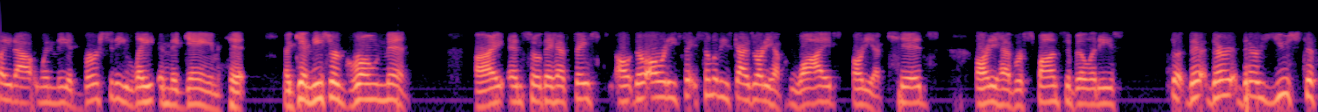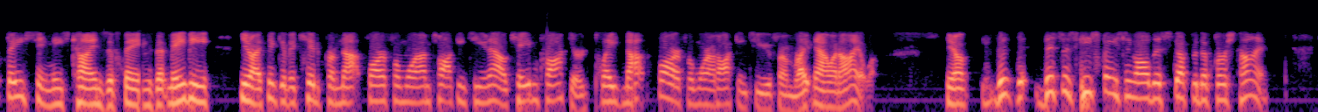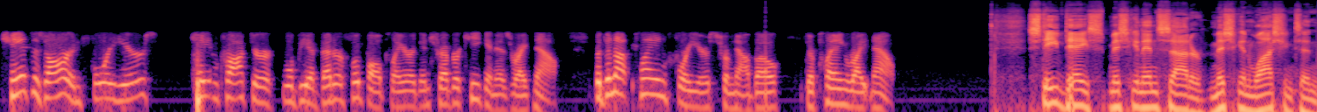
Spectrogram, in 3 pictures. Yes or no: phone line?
yes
